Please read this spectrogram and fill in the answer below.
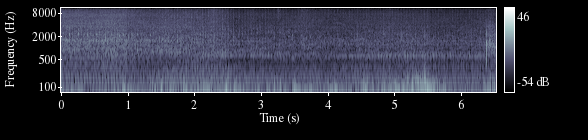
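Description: AMC Eagle 4x4's engine idling steadily, with low uneven rumbling that swells near the end.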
